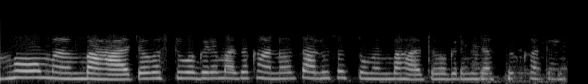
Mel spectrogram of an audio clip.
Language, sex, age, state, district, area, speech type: Marathi, female, 30-45, Maharashtra, Nagpur, rural, conversation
